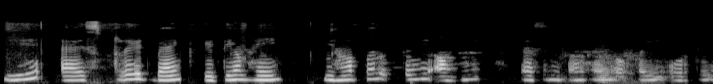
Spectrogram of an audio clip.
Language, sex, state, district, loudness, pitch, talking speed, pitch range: Hindi, female, Rajasthan, Jaipur, -19 LUFS, 210 Hz, 90 wpm, 195-230 Hz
